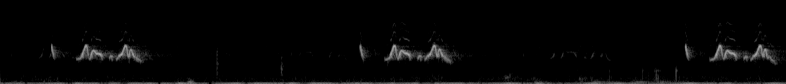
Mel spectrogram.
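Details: A Chuck-will's-widow (Antrostomus carolinensis) from the vintage birdsong LP "Songs of Eastern Birds", played over speakers, sings its rolling, whistled 'chuck-will's-WID-ow' about every three seconds over a soft background hum.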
